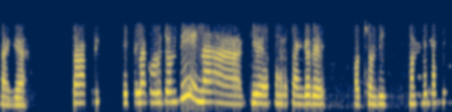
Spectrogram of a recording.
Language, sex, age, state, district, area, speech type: Odia, female, 45-60, Odisha, Sundergarh, urban, conversation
